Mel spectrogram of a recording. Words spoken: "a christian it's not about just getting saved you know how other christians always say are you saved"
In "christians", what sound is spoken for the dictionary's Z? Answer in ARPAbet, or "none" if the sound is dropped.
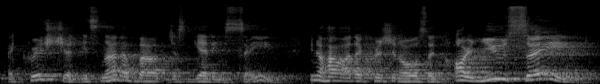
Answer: none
